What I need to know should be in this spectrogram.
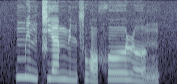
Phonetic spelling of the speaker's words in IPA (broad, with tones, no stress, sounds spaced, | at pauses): m i˥˨ n t͡ɕ j ɛ˦ m y˨˦ n s w ɔ̰˨˩ x o˦ ʊ̯ ɻ ɤ̰˨˩ ŋ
